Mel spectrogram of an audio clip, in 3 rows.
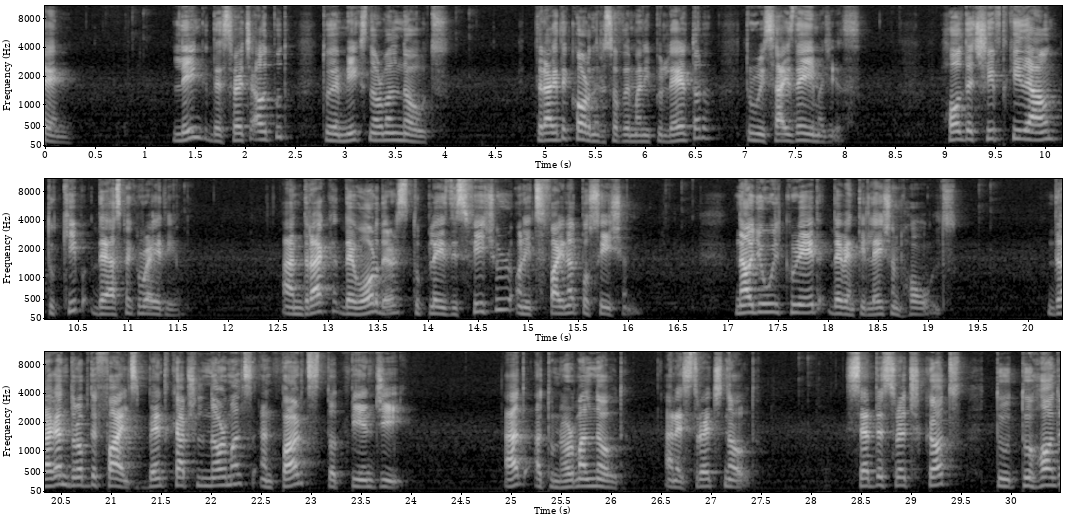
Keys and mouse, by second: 1.8 click, 2.5 alt+click, 3.4 click, 4.3 alt+click, 6.8-11.9 shift+drag, 12.2-12.6 alt+drag, 13.3-14.5 drag, 15.1-15.9 drag, 16.3-17.1 drag, 17.6 alt+click, 18.2-18.9 alt+drag, 19.3 click, 19.8 click, 20.5-20.9 drag, 22.4-23.8 drag, 24.3 click, 24.8 click, 25.3 click, 25.9 click, 26.5 click, 27.2 click, 28.4 shift+click, 30.2-30.4 shift+drag.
